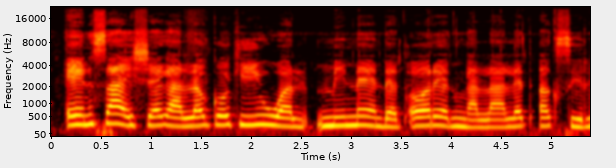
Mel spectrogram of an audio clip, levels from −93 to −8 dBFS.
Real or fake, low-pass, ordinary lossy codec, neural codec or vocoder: real; none; none; none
